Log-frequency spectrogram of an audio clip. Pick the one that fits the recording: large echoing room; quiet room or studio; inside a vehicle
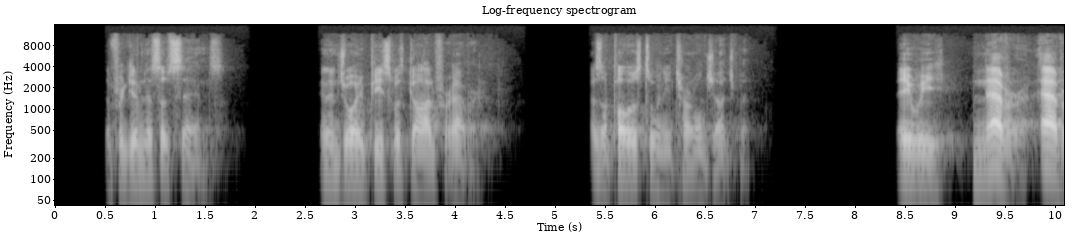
large echoing room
